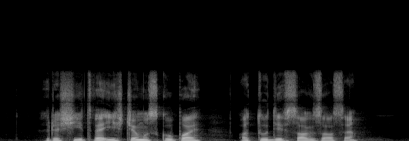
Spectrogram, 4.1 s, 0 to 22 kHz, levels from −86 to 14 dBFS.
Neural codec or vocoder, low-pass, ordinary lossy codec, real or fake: none; 10.8 kHz; none; real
